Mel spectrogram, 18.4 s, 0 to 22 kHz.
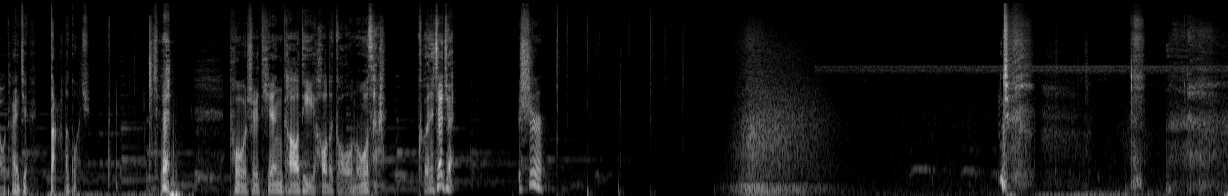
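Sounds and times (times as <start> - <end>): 
speech: 0.0 - 1.4, 2.4 - 6.9, 7.8 - 8.3
cold wind whooshing: 10.9 - 12.6
man sneezing outside a palace in cold wind: 15.0 - 15.6.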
